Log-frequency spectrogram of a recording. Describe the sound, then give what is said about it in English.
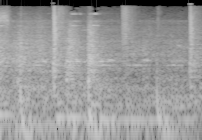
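A train rolls past on railroad tracks, with a loud, steady low rumble and rhythmic clacks of wheels over rail joints repeating about every third of a second. No voices. “one study found that New York public school kids had significantly different reading scores depending on whether they were in a classroom facing busy train tracks”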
